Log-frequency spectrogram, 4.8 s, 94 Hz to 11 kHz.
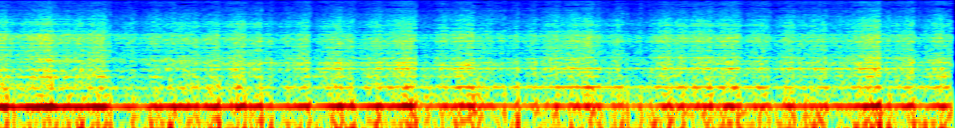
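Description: Yamaha YZF-R6 sport bike's inline-four engine running at a steady pitch while cruising, under a constant rush of wind and road noise heard from the rider's seat.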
